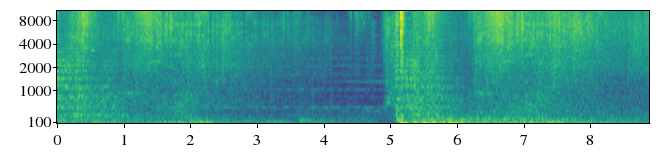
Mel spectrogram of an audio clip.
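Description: The Incendio fire spell in Hogwarts Legacy builds through a rushing roar, then erupts in a deep, loud whooshing burst about halfway through that keeps rumbling strongly to the end.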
